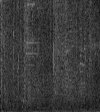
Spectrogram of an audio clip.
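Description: Explosions crackle and pop.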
